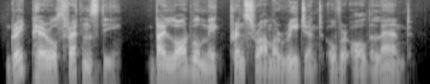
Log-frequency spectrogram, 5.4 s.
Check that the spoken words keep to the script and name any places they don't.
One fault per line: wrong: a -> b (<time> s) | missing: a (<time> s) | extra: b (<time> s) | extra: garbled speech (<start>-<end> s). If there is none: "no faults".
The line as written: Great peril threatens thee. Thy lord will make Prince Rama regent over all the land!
no faults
